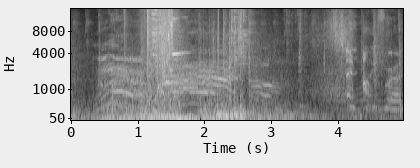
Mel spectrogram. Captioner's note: growl; scream; slicing noise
